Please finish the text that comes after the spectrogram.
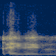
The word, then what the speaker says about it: Peleliu: and atoll, really, called Peleliu. It's spelled P-E-L-E. P-E-L-E-L. Let me start all over again while we're all confused. P-E-L-E-L-I-U. I'm pronouncing it Peleliu. That's how it's pronounced in the U.S. documentaries.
